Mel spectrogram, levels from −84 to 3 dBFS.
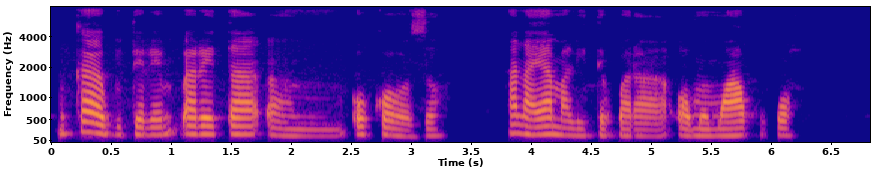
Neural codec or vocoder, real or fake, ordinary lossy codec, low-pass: none; real; none; none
